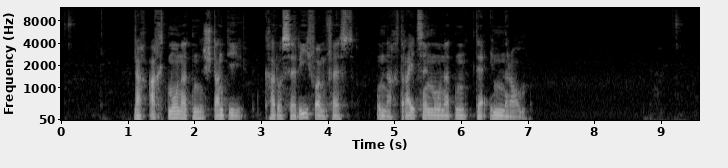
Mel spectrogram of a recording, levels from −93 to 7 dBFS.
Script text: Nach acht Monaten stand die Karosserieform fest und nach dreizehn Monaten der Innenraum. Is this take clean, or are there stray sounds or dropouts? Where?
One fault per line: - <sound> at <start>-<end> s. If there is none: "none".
none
